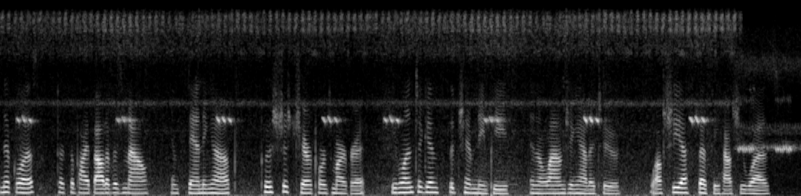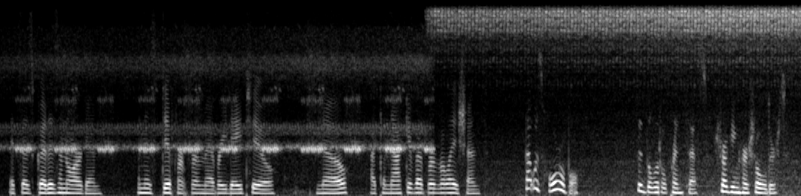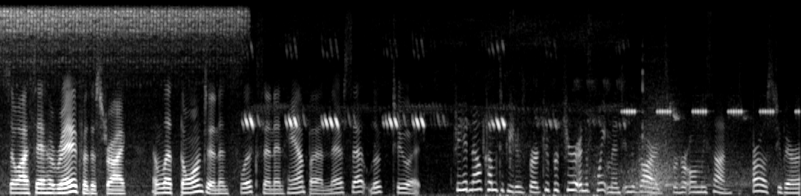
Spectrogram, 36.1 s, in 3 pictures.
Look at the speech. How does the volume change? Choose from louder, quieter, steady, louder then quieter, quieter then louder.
louder then quieter.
